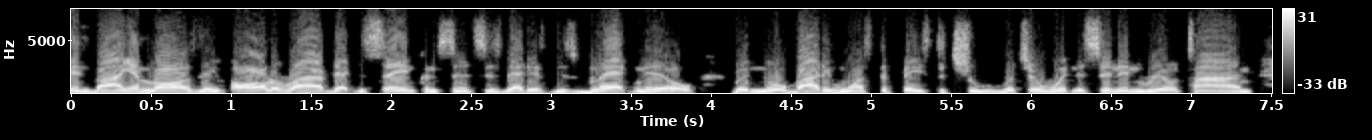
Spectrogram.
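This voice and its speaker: A man with a New Orleans accent speaks fairly quickly at a fairly high pitch and very even loudness, in a dry, close sound with no echo. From New Orleans, US South. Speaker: livestream panelist, social commentator. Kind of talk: heated livestream commentary. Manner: animated; halting, many repetitions.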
